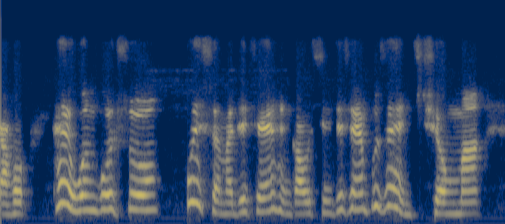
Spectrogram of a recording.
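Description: In a Spanish accent, a woman speaks at a fairly slow pace with a high pitch and a bright, sharp tone. The very clean recording has a silent background and a dry, close sound with no echo. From Colombia. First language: Spanish (speaking Chinese). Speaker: podcast guest. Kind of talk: casual interview chat. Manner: halting, many filler sounds.

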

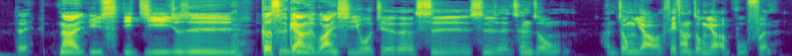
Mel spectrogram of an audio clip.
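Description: On a very clean recording with a silent background, a man speaks at a moderate pace in a bright, sharp, medium-pitched voice, his intonation fairly even and his loudness swinging widely. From Taiwan. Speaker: finance professional abroad. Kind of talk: interview chat.

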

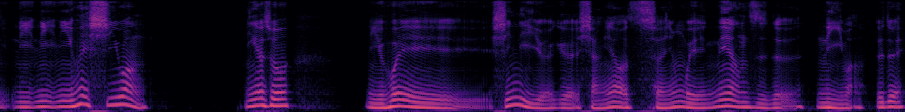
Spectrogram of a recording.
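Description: A man's medium-pitched voice with lively intonation. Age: 20s. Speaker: direct sales entrepreneur. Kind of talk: motivational monologue. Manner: hesitant fillers.

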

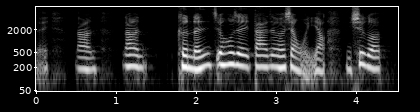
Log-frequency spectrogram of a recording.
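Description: The voice is a woman's, pitched in the medium range. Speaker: travel and food expert. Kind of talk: casual chat. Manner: fast when excited; animated.

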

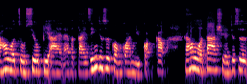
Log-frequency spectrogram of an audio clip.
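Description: At a moderate pace, a woman with an unremarkable speaking voice talks at a fairly low pitch and with fairly even intonation. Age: 20s. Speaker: fresh graduate and intern. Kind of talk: casual chat.

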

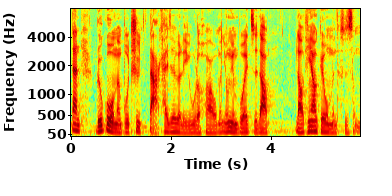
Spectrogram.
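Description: A man with a fairly low pitch and a dark, mellow tone talks at a fairly quick pace with ordinary pitch variation. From Taiwan, Tainan. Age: 30s. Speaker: podcast guest, former international sales worker. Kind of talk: casual interview.

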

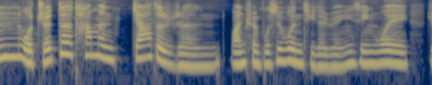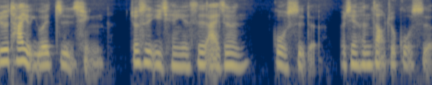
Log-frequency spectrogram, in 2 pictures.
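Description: A woman's calm, dark, mellow voice at a moderate pace, lively in intonation, on a very clean recording with a silent background. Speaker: cancer survivor and social entrepreneur. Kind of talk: interview conversation. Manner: calm and steady.

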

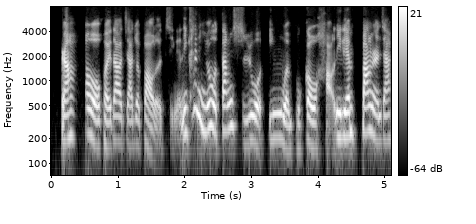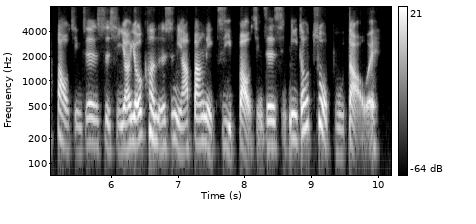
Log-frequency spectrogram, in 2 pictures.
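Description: Her loudness swinging widely, a woman talks at a fairly quick pace with hardly any pauses. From Taiwan, with childhood years in the US. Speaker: guest who studied abroad, living in Australia. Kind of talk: casual chat. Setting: remote call from Australia. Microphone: choppy connection.

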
